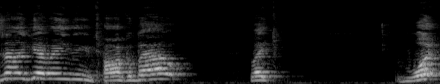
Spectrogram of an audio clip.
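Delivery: exasperated, annoyed, high shouting. Arguing with the other speaker, who says they're still shouting: shouting. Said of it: "I'm shouting because you're annoying".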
